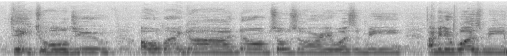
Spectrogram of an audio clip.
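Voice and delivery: high, loud, drawn-out mock panic; panicked student imitation. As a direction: play a caught kid frantically apologizing. Voicing a caught student panicking.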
